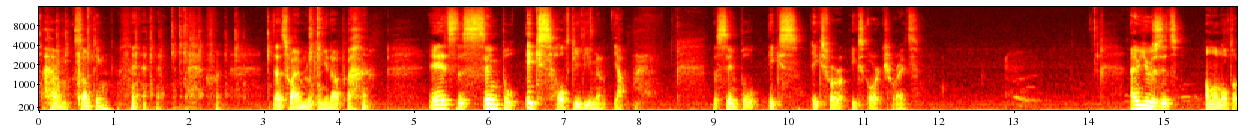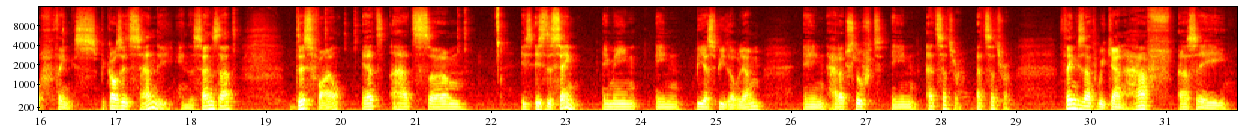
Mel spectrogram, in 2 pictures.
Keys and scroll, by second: 0.0-3.8 typing.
